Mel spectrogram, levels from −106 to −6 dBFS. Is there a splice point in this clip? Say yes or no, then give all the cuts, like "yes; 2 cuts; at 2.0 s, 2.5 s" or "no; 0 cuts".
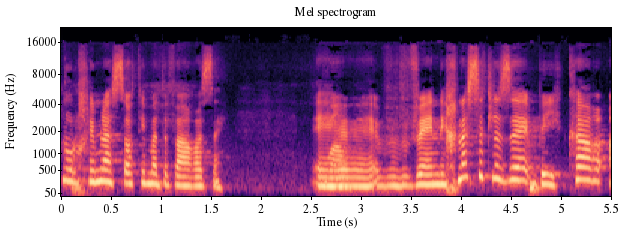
no; 0 cuts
